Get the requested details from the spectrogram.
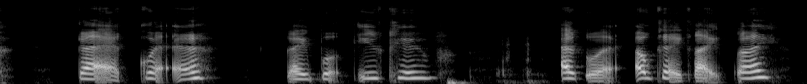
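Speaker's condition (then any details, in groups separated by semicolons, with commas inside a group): Cerebral palsy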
